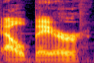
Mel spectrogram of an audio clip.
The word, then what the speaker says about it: Albert: is The Stranger by Albert Camu. I can't bring myself to say Albear and try to pronounce it uh as accurately as possible.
